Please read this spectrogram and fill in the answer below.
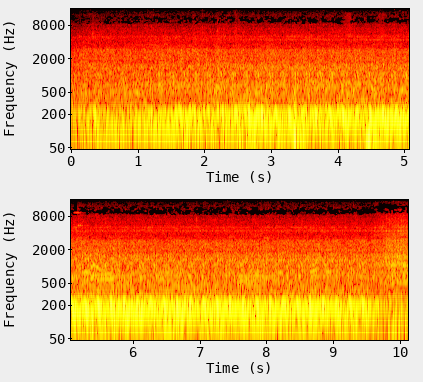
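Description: A vehicle engine idling with a steady low hum, fading in over the first second or two.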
